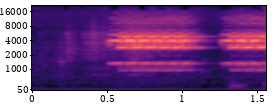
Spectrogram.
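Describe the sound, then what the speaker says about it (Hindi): A Beetel M88 telephone rings after a call from an extension, giving two close electronic ring bursts separated by a short gap. "अब हम यहाँ पे इसमें रिंग करके देखेंगे एक एक्सटेंशन से और देखते हैं।"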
